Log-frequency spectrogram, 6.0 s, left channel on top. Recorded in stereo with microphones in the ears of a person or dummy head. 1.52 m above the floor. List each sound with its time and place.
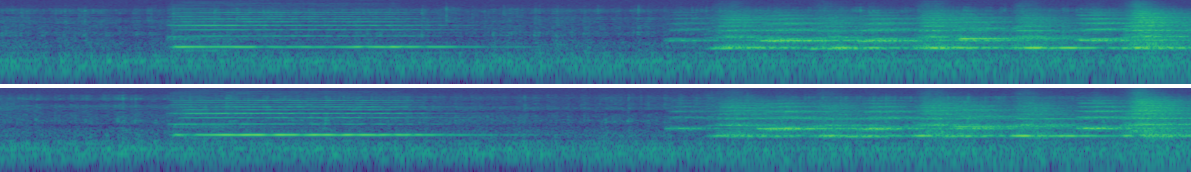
0.8 s a violin: 50° left (ahead or behind), 2.5 m
3.3 s a squeak: 40° left (ahead or behind), 4 m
